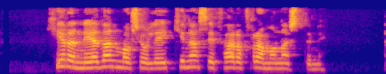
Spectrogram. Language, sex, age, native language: Icelandic, female, 60-69, Icelandic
